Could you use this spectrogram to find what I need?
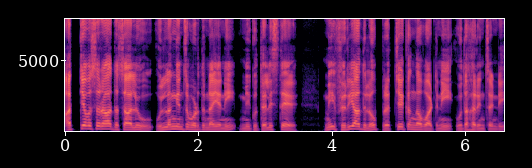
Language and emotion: Telugu, neutral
